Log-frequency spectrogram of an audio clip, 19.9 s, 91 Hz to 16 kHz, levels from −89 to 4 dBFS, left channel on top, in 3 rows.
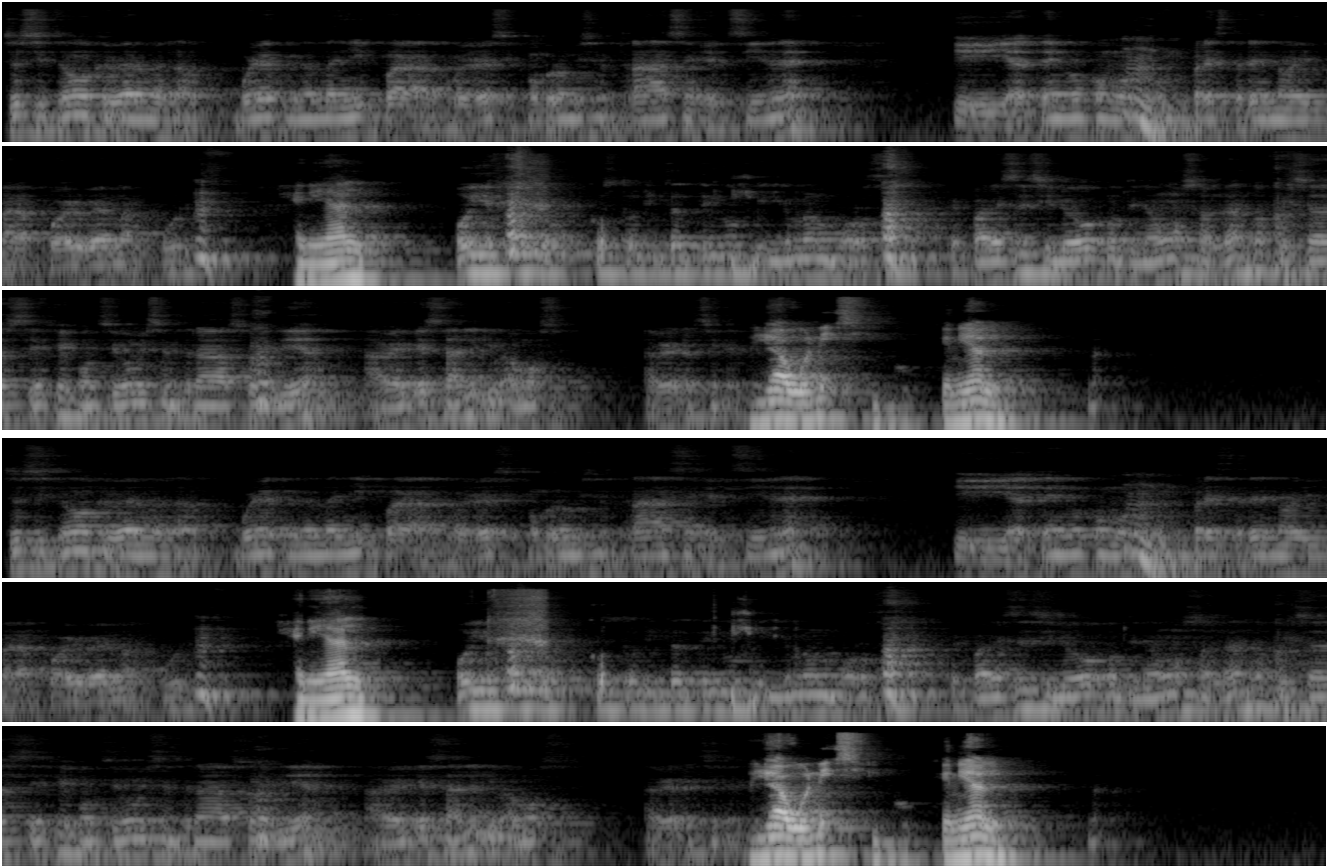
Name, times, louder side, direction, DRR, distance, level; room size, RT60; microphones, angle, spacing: voice 1, 0.0-4.0 4.8-7.6 8.9-16.1 16.5-17.1 18.0-18.3 18.7-18.8, left 1 dB, 85° left, 1.8 m, -43 dB
sound 1, 5.6-5.9 7.6-7.8 9.1-9.4 11.0-11.6 13.0-13.2 14.5-14.7, left 1 dB, 30° left, 1.1 m, -41 dB
voice 2, 8.1-8.5 17.0-18.3, right 4 dB, 40° right, 0.5 m, -29 dB
19.0 x 9.9 x 3.8 m
head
